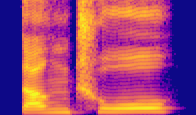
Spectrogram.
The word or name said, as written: 当初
